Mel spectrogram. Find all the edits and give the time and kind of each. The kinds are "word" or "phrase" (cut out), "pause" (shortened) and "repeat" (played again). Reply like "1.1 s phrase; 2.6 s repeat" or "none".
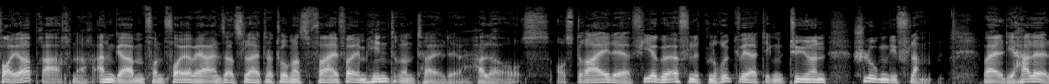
none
